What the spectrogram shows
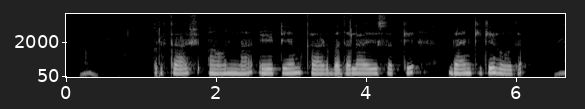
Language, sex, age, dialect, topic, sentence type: Kannada, female, 36-40, Mysore Kannada, banking, statement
